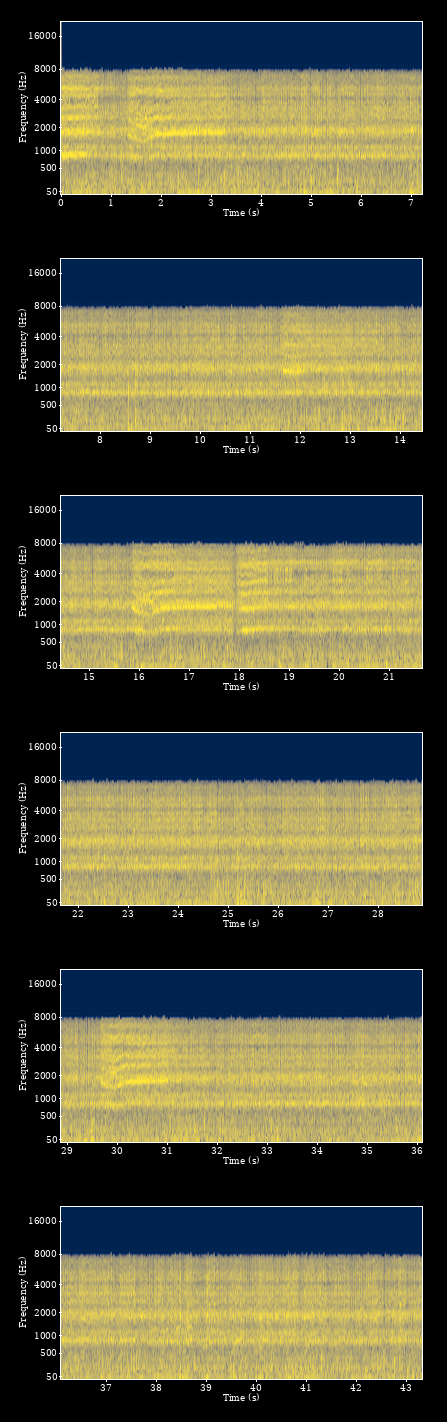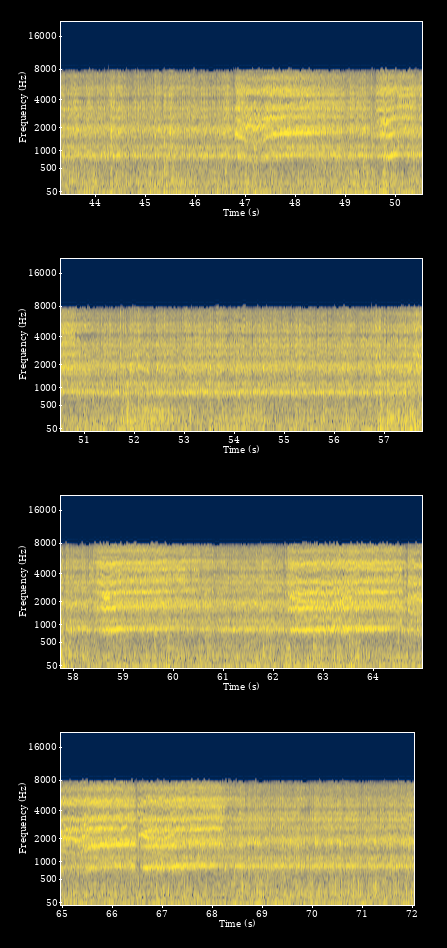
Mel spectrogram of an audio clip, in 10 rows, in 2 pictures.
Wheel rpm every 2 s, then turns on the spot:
220, 230, 230, 230, 230, 230, 240, 230, 230, 230, 230, 240, 240, 240, 230, 230, 230, 240, 230, 230, 230, 230, 230, 220, 230, 230, 240, 230, 230, 230, 230, 210, 220, 220, 230, 230.
none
